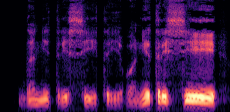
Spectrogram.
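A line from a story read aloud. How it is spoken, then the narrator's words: Weary. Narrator (Russian): устало сказал ефрейтор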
